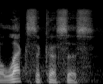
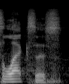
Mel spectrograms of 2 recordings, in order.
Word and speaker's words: Lexus: this thing called a Lexicus. He couldn't pronounce Lexus. He goes, man, I went and got me a Lexicus, you know, like that.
